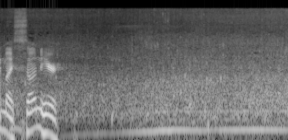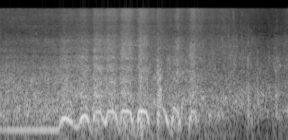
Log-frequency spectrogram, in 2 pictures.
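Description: A small toy boat motor whirs as the boat speeds through the water.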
